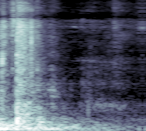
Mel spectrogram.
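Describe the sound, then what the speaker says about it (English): A metal drawer on a dented Stanley Vidmar cabinet shutting, a single close, dull thud at the start that quickly fades into quiet. "It's just whether these drawers open and close nicely"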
